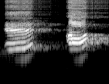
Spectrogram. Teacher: पहले हम बात कर रहे हैं कंठ ध्वनि, यानी आपका ए और जो आ है, ए और आ कहाँ से उच्चारित होते, आपके कंठ से उच्चारित होते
